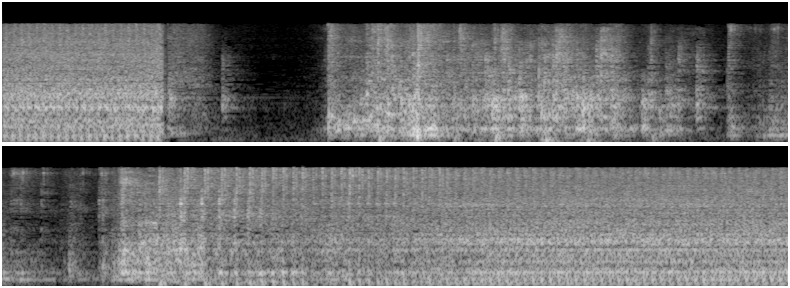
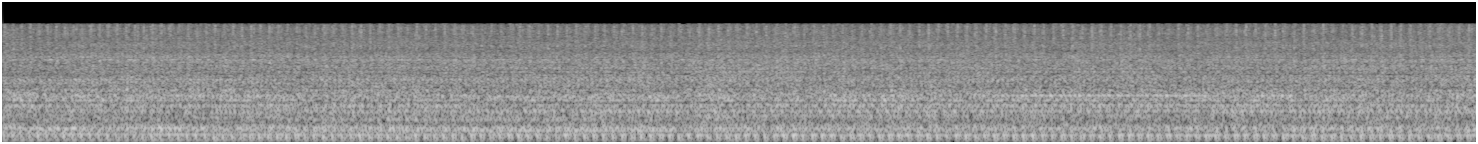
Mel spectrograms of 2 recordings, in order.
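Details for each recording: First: Tecumseh small engine, crankcase breather pumping gray sludge and some smoke, Marvel Mystery Oil in fuel: picks up smartly from low idle to steady high hum, then quick revs taken cleanly; governor acceleration normal. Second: Tecumseh single-cylinder small engine with the air cleaner cover off: a loud, busy drone at steady speed with a rough edge and no clear knock. The crankcase breather pumps gray sludge and vapors and puffs some smoke, with Marvel Mystery Oil in the fuel. Owner suspects blow-by.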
